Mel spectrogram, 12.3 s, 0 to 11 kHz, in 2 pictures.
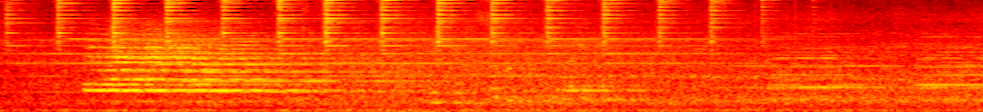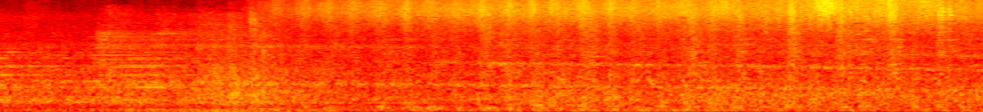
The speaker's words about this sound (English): Ooh, did anybody get the number of that locomotive? Oh, yeah. That was the number 7 Fournette Express out of Baton Rouge.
